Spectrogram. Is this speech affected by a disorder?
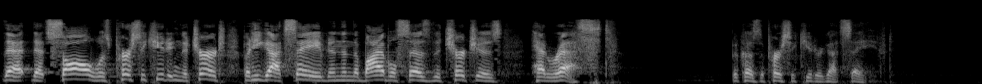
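No.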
